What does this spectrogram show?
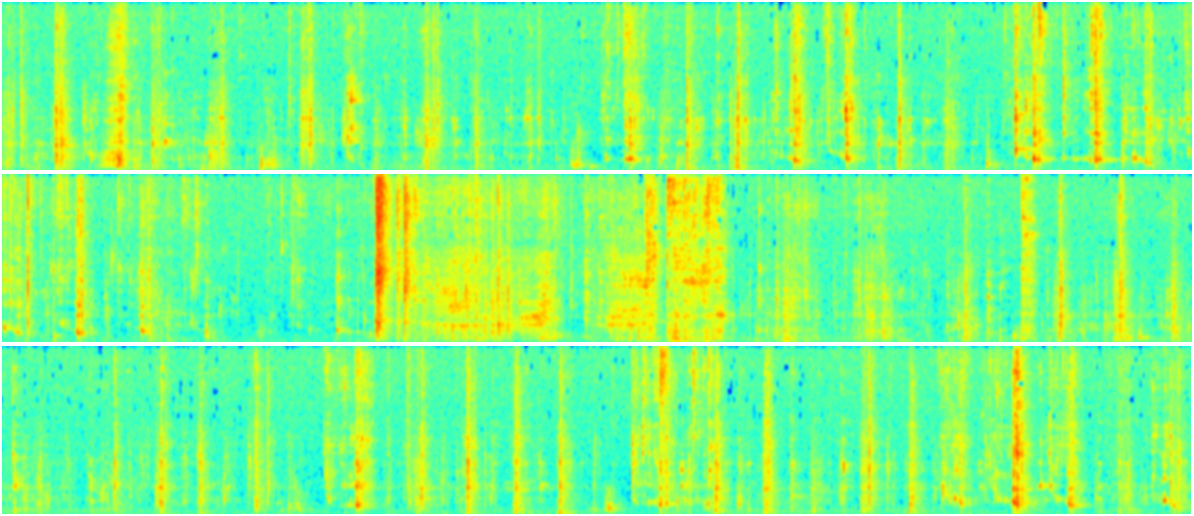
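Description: Crunching and chewing of mandarin tanghulu, the hard sugar glaze cracking in many sharp crunches as the fruit is chewed. A big bite makes a louder, denser burst of crunching about halfway through.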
